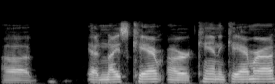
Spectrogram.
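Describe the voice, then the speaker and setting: A man talks with a Michigan accent. His pitch is medium. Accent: northern US (Michigan). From Michigan, Flint area. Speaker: storm chaser. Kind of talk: casual chat. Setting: video call.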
